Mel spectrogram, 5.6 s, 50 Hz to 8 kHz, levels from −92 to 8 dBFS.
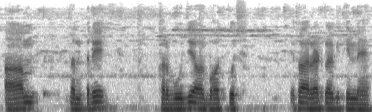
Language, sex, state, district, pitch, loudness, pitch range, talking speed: Hindi, male, Uttar Pradesh, Lucknow, 110 Hz, -16 LUFS, 105-120 Hz, 105 wpm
